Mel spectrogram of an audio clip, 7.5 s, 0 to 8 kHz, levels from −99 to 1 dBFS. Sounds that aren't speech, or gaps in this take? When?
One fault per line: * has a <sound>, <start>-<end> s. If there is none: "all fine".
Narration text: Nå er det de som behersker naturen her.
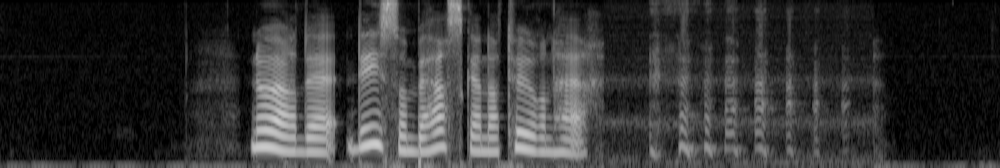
* has a laugh, 4.9-6.4 s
